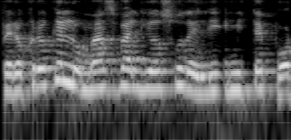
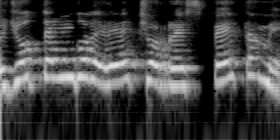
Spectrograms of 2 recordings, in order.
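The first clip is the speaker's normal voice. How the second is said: mock child shouting, higher; 6 semitones higher than usual. Retelling how a niece refused to bathe: imitating a child shouting. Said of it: "le gritaba a su mamá diciendo".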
